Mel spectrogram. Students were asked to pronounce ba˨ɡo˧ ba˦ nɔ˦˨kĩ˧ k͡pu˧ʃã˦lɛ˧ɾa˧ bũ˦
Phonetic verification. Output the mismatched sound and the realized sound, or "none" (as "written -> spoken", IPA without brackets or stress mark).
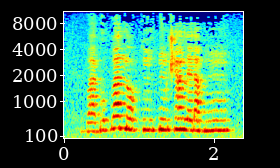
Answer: u˧ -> ũ˧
